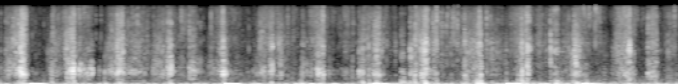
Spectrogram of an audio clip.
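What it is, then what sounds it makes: Polyethylene foam block. A solid, palm-sized green polyethylene packing foam block is squeezed and rubbed with thumbs and fingertips. It gives a steady run of crinkly, creaking bursts with a dry, low rumble beneath and brief bright crackles. The sound has no ring between strokes.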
